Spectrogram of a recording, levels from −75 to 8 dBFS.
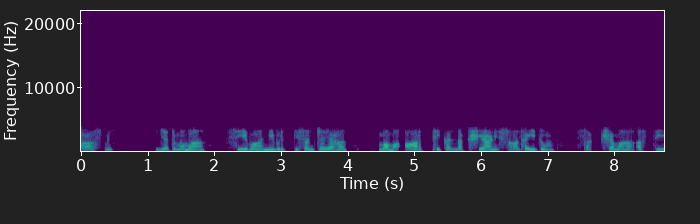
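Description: From start to finish the speech carries G.729 codec damage: band squeezed to 250 Hz–3.5 kHz, and a rough, synthetic buzz that fits an 8 kbit/s rebuild.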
